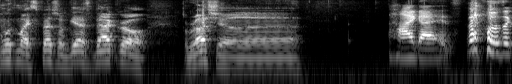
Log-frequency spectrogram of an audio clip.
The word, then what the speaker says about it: Rasha: plans on the list it's because it's Arabic and it's pronounced Russia and so when like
